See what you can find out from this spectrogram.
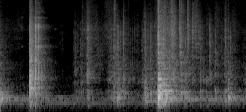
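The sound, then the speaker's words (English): Espresso blend coffee beans are scooped into a small espresso cup on a digital scale. Two louder rattling pours stand out among lighter clicks and clinks of beans against the cup. “So we're going to take two different scoops of coffee.”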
